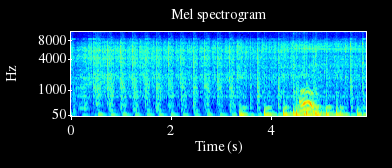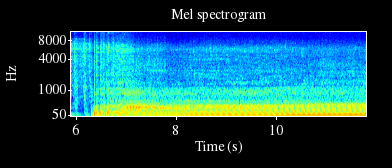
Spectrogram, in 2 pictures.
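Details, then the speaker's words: MEV Exocet kit car with Mazda MX5 engine, first start after build and fluid fill: about six seconds of even cranking, then fires and settles into smooth steady idle; starts and runs, timing set correctly. "Yes. That is very good news. So, starts and runs."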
